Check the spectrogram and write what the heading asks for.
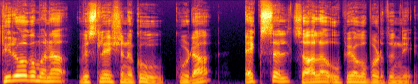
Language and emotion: Telugu, neutral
